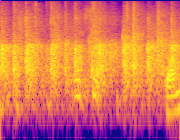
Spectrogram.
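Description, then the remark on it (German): An audience applauds a band with steady, dense clapping that rises and falls in rapid bursts, with a few voices mixed in toward the end. “Applaus für ….”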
